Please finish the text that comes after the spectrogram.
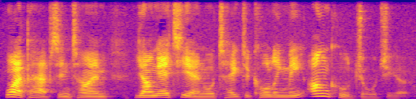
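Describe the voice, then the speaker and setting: A man's voice: medium pitch, big pitch swings, normal speed, pushed and bright, a little hiss or hum. An actor playing an ardent, stubborn young man in love in a period radio drama, earnest and pleading with formal phrasing. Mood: bitterly sarcastic. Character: ardent, stubborn young male lover from a village.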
